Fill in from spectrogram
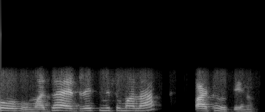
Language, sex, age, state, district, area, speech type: Marathi, female, 30-45, Maharashtra, Thane, urban, conversation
